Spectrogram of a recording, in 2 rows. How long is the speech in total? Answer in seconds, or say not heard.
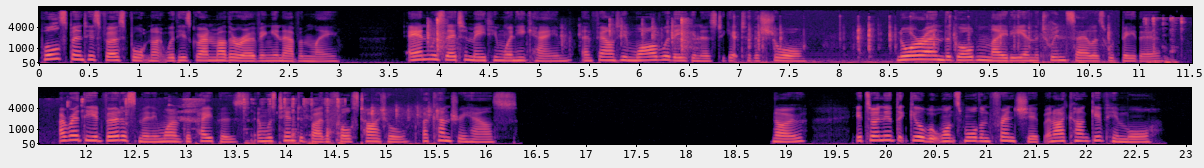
19 s.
